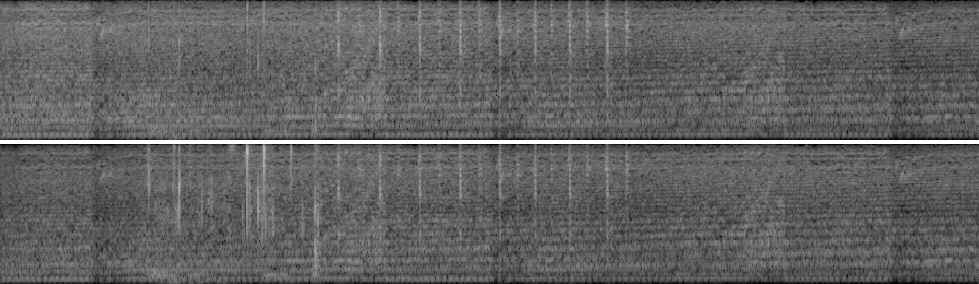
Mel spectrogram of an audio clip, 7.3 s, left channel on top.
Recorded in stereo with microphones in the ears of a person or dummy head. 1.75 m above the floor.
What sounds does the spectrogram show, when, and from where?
0.0 s a drone: 30° left (ahead or behind); by 7.4 s centre (ahead or behind)
1.1 s crushing: 45° right (ahead or behind)
2.5 s scissors: 20° left (ahead or behind)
